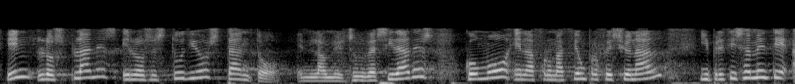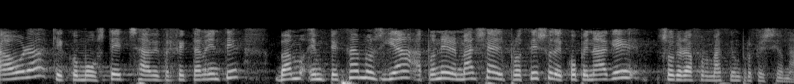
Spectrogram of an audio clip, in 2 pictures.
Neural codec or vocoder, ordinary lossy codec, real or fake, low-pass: codec, 16 kHz in and 24 kHz out, 1 kbps, XY-Tokenizer; none; fake; 5.4 kHz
